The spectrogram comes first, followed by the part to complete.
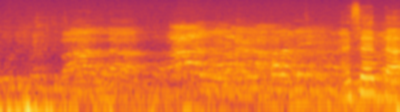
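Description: Indistinct voices talking, with the words not made out; a brief high-pitched voice sound near the end.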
